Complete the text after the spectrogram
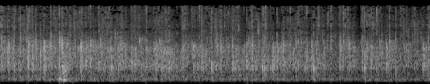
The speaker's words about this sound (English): Thank you. Give him a clap. Thank you.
